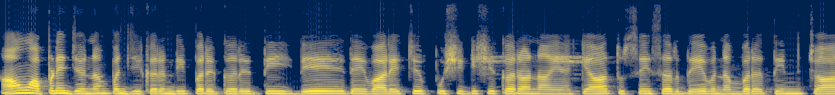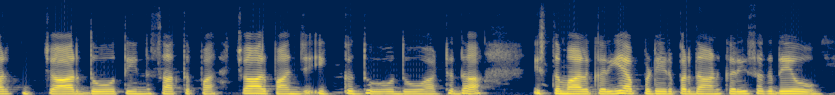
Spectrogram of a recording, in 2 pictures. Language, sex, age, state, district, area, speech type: Dogri, female, 18-30, Jammu and Kashmir, Kathua, rural, read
